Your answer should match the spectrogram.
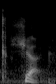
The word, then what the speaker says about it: Shough: Is it Tyler Shough? Is that how you say it? Shuck.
